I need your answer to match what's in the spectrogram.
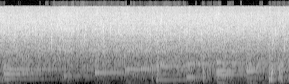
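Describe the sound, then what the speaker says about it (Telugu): Green chili and garlic paste hitting hot oil with browned chana dal for lemon rice, a loud continuous sizzle close up with a few faint tonal clinks, no voices. "దాంట్లోనే పచ్చిమిరపకాయ, తెల్లగడ్డ పేస్ట్ వేసుకుంటాము"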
